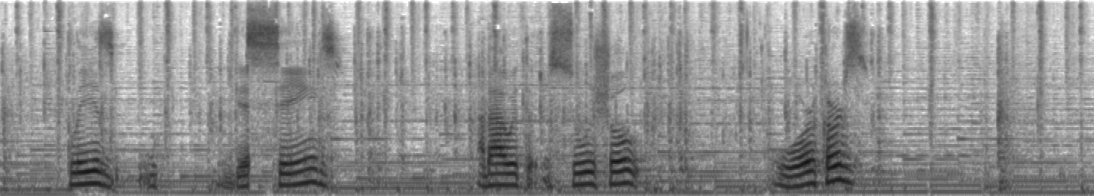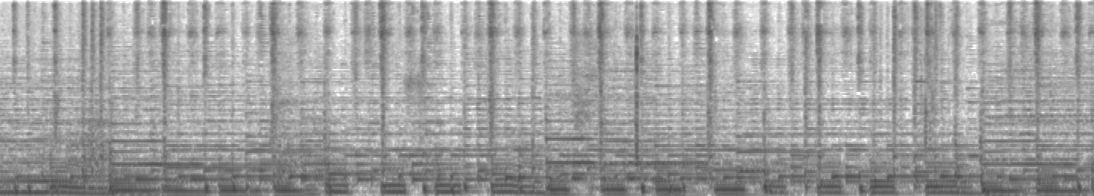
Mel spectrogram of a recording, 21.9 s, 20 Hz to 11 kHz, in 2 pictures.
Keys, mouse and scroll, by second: 0.0-8.8 typing, 9.8 Return.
